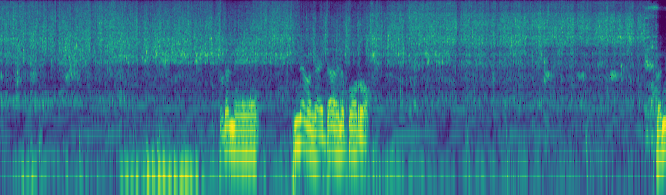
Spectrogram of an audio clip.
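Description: Curry leaves and then small shallots sizzling in hot oil in a clay pot, a steady spitting hiss that cuts off suddenly near the end.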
